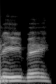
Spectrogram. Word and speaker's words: Ibe: his name is pronounced if you look at ibe you wouldn't think it's pronounced eBay you could you could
